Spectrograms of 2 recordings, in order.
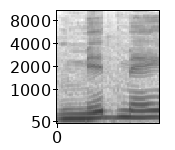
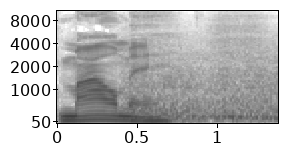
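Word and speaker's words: Mildmay: Mild May. Mild May. Close. It's uh so yeah it's mild May but if you're from Mild May you don't pronounce the D. So it's Mile.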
